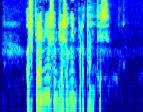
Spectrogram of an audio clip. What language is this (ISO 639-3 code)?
glg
